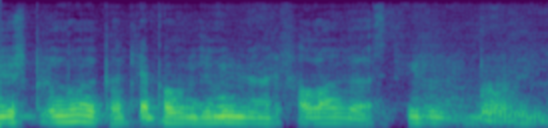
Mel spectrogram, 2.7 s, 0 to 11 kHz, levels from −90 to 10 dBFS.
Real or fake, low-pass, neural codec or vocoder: fake; 9.9 kHz; codec, 44.1 kHz, 1.7 kbps, Pupu-Codec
